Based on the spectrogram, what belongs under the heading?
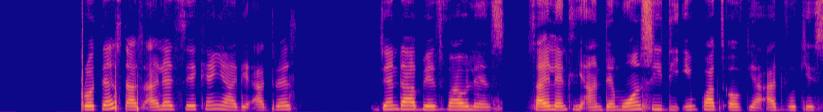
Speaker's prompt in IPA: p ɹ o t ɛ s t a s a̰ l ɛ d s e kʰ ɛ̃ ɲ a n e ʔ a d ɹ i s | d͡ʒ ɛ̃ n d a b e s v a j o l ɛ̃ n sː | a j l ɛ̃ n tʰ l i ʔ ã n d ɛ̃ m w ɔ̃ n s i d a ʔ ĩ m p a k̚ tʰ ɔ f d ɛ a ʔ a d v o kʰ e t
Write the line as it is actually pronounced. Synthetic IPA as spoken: p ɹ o t ɛ s t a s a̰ l ɛ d s e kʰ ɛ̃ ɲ a d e ʔ a d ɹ ɛ s | d͡ʒ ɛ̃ n d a b e s v a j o l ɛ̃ n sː | a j l ɛ̃ n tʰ l i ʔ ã n d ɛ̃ m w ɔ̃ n s i d i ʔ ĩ m p a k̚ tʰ ɔ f d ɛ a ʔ a d v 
